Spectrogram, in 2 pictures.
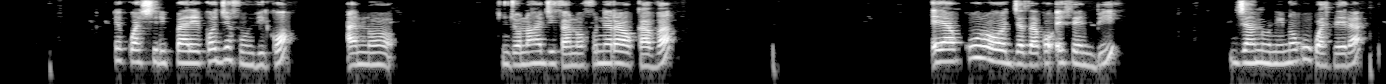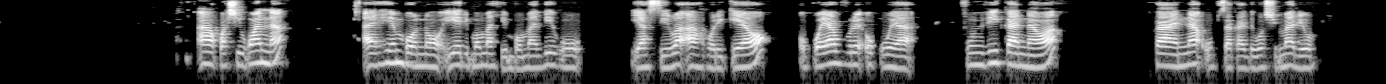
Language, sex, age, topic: Oshiwambo, female, 18-24, finance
